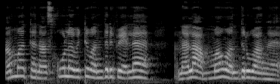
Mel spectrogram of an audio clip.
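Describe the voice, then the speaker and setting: A woman voicing a high, bright little schoolgirl. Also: quick pace. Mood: calm. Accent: southern Tamil Nadu. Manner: gentle, obedient replies. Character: polite, calm little schoolgirl.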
